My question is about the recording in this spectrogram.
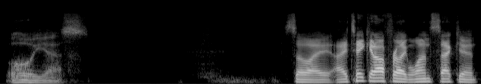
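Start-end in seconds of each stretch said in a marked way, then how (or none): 0.1-0.9 very soft, low, creepy assent; imitated creepy barber. Barber asked to trim a beard, imitated creepy murmur. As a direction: imitate the barber, hushed and deep. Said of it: "And he says".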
